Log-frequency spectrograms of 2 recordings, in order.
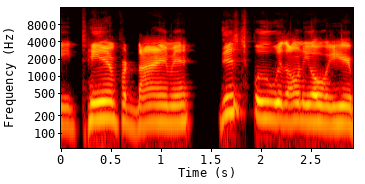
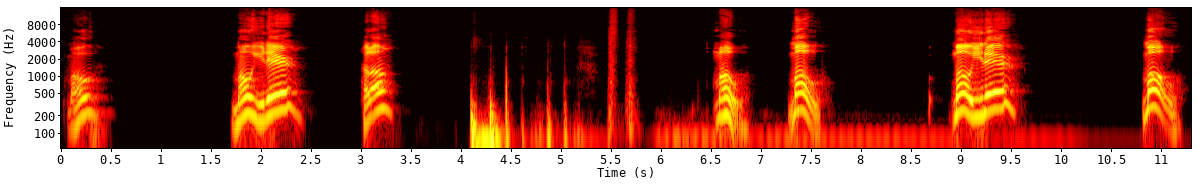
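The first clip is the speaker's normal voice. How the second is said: louder, raised calling into the line; 5 semitones higher, 9 dB louder, slower than usual. Retold or imitated. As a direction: call for him on the phone. Calling into dead phone.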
